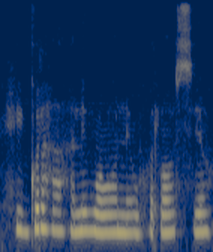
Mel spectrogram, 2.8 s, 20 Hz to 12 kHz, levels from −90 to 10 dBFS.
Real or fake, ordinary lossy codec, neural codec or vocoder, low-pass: fake; none; codec, 24 kHz, 6 kbps, HILCodec; none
